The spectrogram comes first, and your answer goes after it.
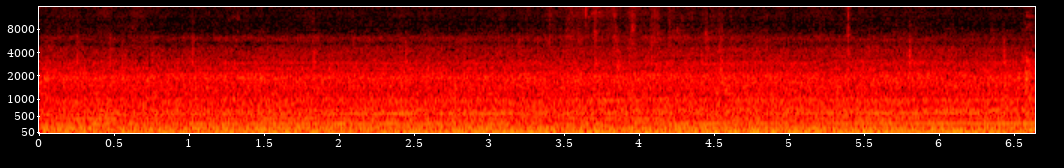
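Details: Steady, deep road roar and low drone at about 81–90 km/h, loud in the cab of a Toyota Revo towing a Suzuki Caribian fitted with four fairly new aggressive mud-terrain tires; the tire tread noise is clearly heard.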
